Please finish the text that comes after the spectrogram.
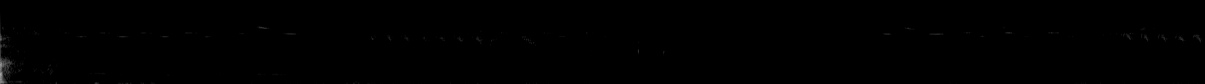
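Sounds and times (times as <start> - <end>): bird trill: 0.0 - 6.1, 8.8 - 12.0
faint birdsong chirps: 0.0 - 12.0.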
